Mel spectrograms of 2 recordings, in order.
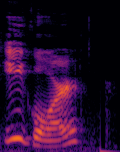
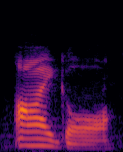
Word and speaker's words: Igor: On the outskirts, an anthropomorphic raccoon named Scalawag runs a shell game while his monkey assistant Igor... No, it's pronounced Igor.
